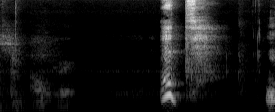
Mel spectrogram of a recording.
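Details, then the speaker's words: Baby during play gives a short, sharp imitated sneeze, a quick catch of breath and then a burst, that sounds real but is fake. "oh that sounded like a real sneeze but it was fake"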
